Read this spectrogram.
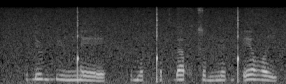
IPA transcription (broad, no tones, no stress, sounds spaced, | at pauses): ɗ y ɖ ɠ y ŋ͡ǃ e | d̪ o ǃ ə k ɠ ɐ f t͡s ʊ b n̪ ø ǃʼ e ʁʷ i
